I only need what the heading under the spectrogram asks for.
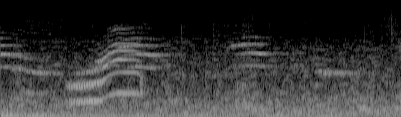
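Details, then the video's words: Hungry cat with a broken leg meowing loudly at feeding time: a rising, pleading meow near the middle, bracketed by fainter short mews, with a constant low hum behind. "hungry cat loudly meowing"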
